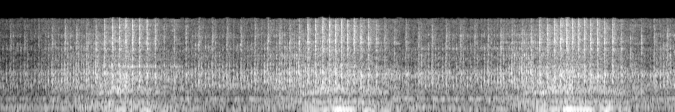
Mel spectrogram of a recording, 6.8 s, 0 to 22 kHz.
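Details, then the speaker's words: Hyundai Terracan 2.9 diesel running: hollow, uneven piston-skirt-like knock about three to four per second that swells with revs; cause was a loose cylinder liner, fixed by re-sleeving the block. "essa terra can aqui ela parecia um forte barulho no motor né um barulho de saia de pistão batendo e como eu bem falo aí no vídeo o problema era aqui ó era a camisa do cilindro que tava folgada"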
